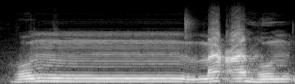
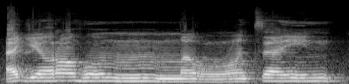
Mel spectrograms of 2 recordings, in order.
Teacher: Jadi mimnya sukun masuk pada mim berikutnya disertai dengan berdengung. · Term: idgham mimi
